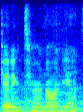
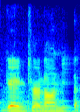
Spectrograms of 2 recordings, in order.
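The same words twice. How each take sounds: First: It is read in a put-on character voice. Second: It is read in a plain reading voice. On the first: The speaker calls it right. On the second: The speaker calls it wrong.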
